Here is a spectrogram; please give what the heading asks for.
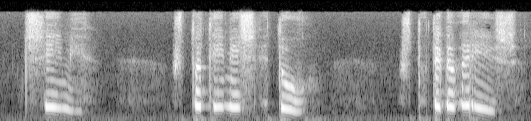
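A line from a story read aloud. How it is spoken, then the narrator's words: Pitiful pleading. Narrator (Russian): Жалостно взмолилась она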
